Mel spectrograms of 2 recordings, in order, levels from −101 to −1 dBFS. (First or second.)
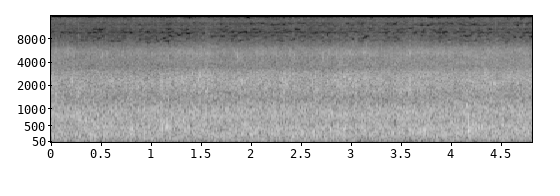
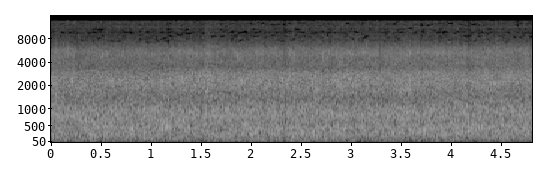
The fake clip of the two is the first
